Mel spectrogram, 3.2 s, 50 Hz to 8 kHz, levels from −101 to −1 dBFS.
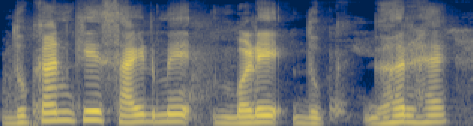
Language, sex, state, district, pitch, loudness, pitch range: Hindi, male, West Bengal, Alipurduar, 160 Hz, -18 LUFS, 140-170 Hz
